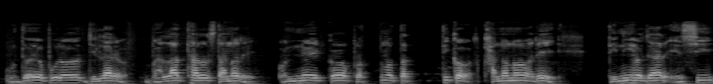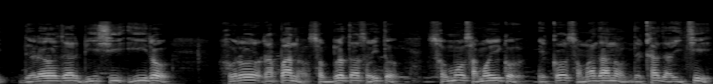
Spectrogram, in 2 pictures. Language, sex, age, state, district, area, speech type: Odia, male, 45-60, Odisha, Balasore, rural, read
